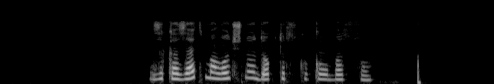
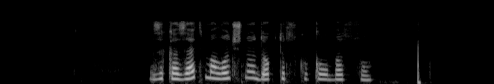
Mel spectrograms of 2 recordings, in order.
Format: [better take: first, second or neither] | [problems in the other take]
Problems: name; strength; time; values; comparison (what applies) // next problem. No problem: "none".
second | noise reduction (neural mask model Resemble Enhance denoiser)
